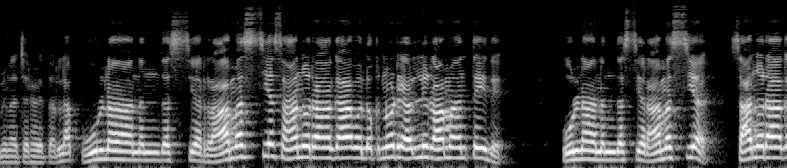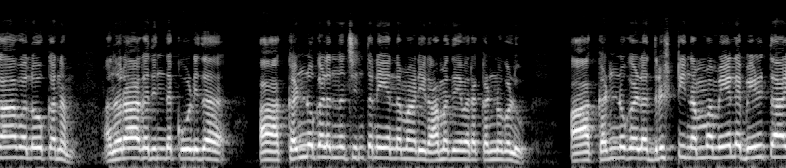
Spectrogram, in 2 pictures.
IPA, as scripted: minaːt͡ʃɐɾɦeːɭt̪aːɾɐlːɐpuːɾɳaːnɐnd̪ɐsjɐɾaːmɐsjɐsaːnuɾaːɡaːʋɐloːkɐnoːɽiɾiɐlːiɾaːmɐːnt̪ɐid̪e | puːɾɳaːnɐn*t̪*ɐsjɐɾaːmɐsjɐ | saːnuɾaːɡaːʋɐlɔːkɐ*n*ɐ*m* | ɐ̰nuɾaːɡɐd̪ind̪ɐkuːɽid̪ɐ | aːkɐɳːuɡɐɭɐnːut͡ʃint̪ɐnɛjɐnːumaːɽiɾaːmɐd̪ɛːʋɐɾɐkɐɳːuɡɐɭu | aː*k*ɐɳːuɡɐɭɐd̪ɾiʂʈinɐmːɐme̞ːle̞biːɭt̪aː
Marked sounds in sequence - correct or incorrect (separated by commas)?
incorrect, correct, correct, correct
